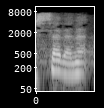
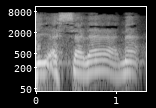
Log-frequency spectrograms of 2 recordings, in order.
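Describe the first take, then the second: First: The vowel after the L is short. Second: The vowel after the L is long. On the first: "فهم يقرؤون بالقصر بلا مد بعد اللام" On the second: "بالمد"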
